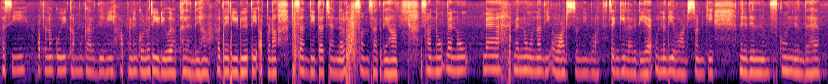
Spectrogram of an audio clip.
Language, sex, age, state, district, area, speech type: Punjabi, female, 18-30, Punjab, Bathinda, rural, spontaneous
